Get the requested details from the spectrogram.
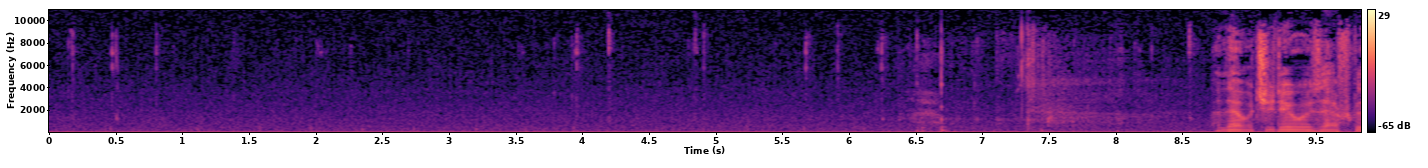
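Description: A pickaxe chips at stone blocks.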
